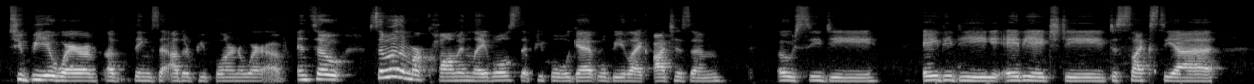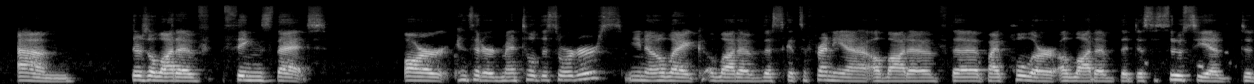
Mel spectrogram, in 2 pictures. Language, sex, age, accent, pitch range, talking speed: English, female, 30-49, American, 165-205 Hz, 145 wpm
